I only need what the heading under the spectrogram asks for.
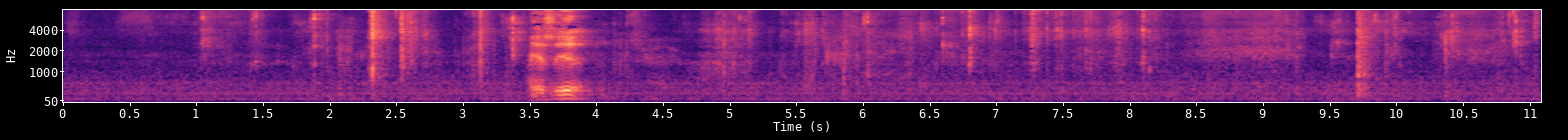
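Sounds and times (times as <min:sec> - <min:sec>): faint steady hum: 0:00.0 - 0:11.0
people chewing: 0:04.1 - 0:11.0.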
